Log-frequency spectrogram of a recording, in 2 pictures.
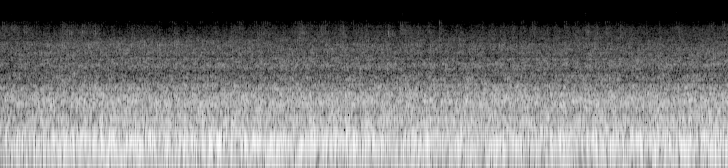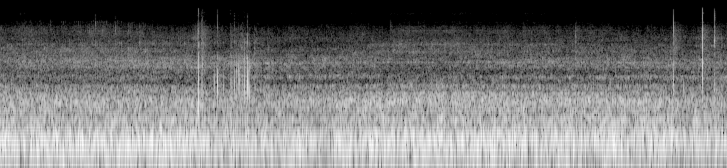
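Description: Steady low rumble of a slow-moving car's engine and tyres heard from inside the cabin, with a brief clicking rattle about two-thirds of the way in.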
